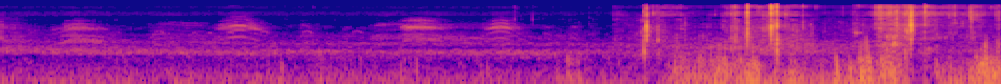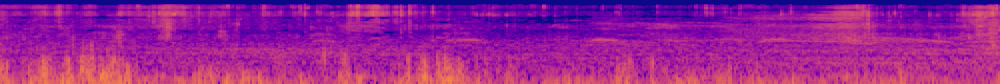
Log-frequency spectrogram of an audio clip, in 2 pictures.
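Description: A few faint bird calls, then, from about three seconds in, seaweed-covered rocks being turned over by hand. The stones clack and knock and wet bladderwrack rustles, over a low rumble of handling noise.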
